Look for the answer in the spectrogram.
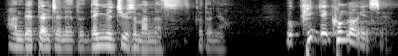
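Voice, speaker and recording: A male pastor preaching a conversational sermon, telling stories with frequent asides, moving from quiet remarks to loud emphatic bursts. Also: medium pitch, sing-song, fast talker, gravelly, husky. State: recently worn out and hoarse. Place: church sanctuary. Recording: long church hall reverb.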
